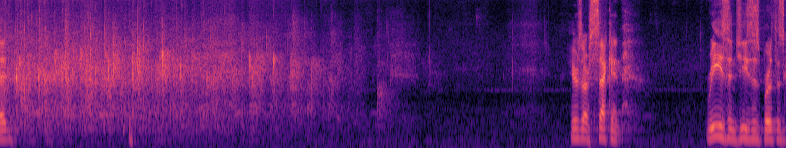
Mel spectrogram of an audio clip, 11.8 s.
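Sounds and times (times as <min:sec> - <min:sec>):
speech: 0:00.0 - 0:00.4, 0:01.9 - 0:02.2, 0:08.6 - 0:09.6, 0:10.6 - 0:11.7
audience applause: 0:00.0 - 0:06.1.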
